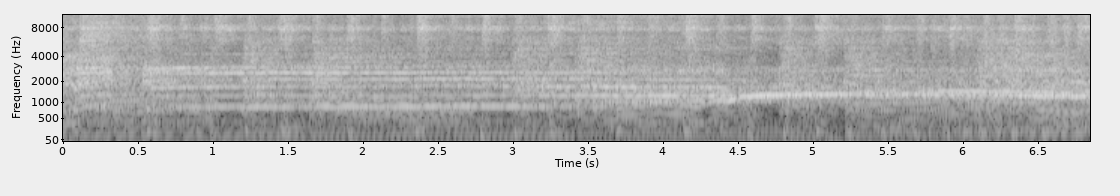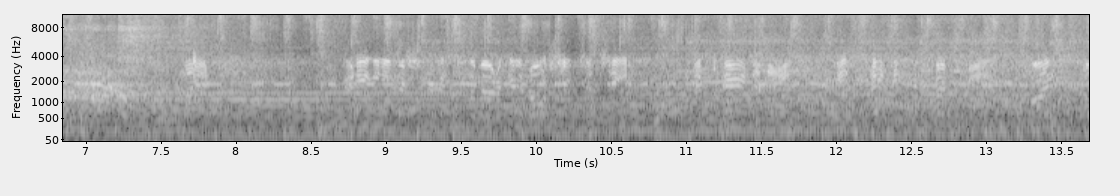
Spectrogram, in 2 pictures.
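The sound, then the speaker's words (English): A male rock singer lets out a sustained, strained scream on the chorus over loud, dense guitars and drums, the raw vocal rising above the full band mix before the music shifts into a heavier section. “Listen to this scream here.”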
